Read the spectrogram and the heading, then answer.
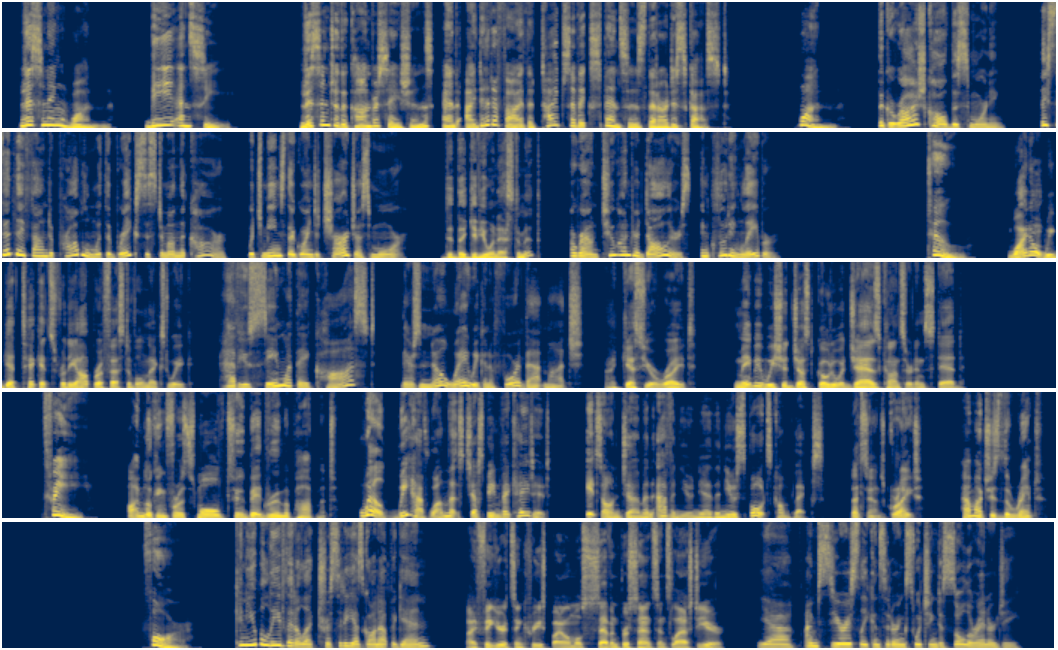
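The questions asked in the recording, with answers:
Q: Listen to the conversations and identify the types of expenses that are discussed.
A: car repairs

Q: Listen to the conversations and identify the types of expenses that are discussed.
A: entertainment (concert tickets)

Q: Listen to the conversations and identify the types of expenses that are discussed.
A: rent (housing)

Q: Listen to the conversations and identify the types of expenses that are discussed.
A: electricity (utilities)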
